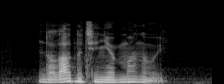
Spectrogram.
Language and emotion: Russian, neutral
